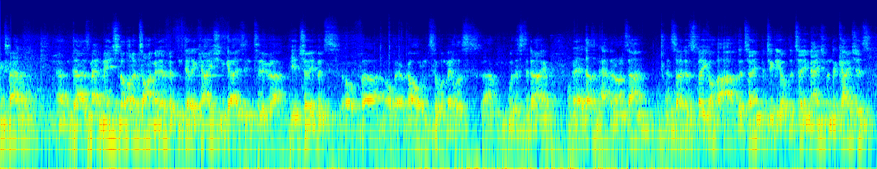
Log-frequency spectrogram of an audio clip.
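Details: Adult man speaking; Normal speech.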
